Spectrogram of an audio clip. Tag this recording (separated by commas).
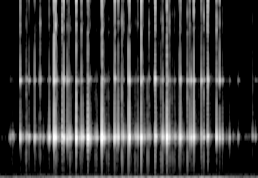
Bell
